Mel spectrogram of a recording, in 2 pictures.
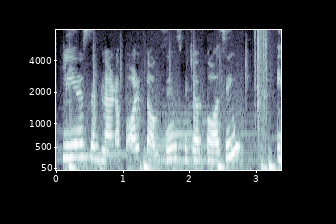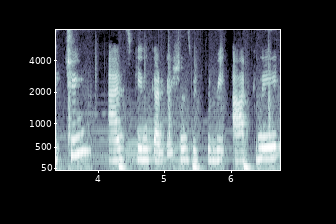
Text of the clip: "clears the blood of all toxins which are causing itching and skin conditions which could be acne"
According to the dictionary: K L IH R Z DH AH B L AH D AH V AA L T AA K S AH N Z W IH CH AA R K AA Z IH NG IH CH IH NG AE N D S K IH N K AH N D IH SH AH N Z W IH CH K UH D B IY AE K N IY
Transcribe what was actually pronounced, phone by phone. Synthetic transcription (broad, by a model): K L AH R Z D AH B L AH D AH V AA L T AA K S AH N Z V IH CH AA R K AA Z IH NG IH CH IH NG AE N D S K IH N K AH N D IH SH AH N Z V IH CH K UH D B IY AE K N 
